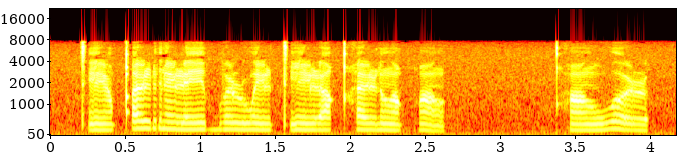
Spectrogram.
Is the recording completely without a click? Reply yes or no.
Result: yes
